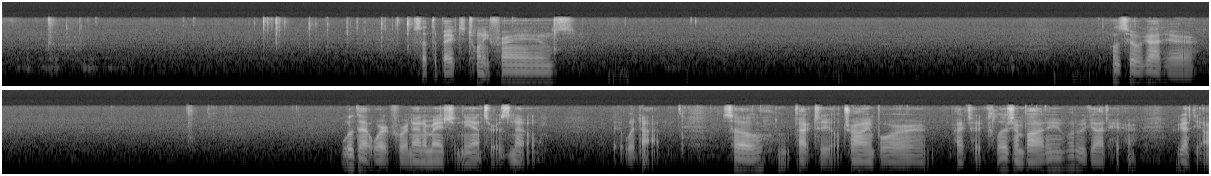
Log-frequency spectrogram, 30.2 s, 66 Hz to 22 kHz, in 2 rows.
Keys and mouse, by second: 0.9 ctrl+s, 14.1 alt+a, 19.9-21.3 middle drag, 21.4 Escape, 24.6-30.1 drag.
